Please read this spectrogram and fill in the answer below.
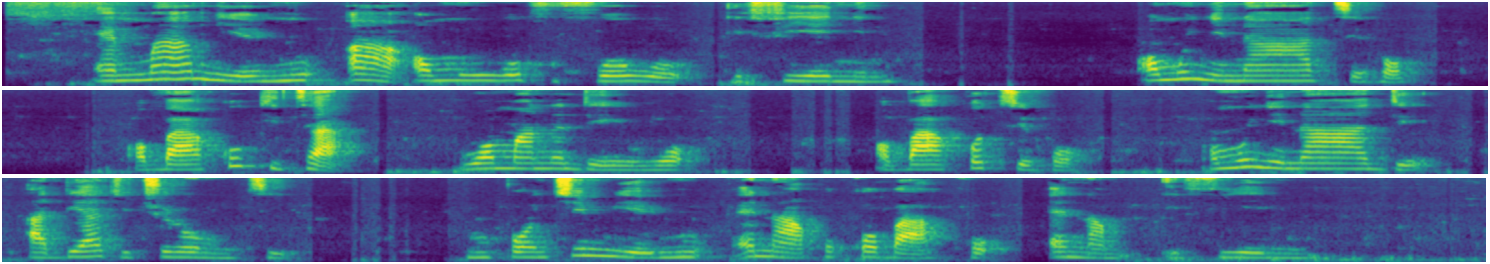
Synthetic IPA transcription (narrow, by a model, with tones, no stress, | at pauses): ɛ˨m̩˦mːãː˦mĩ˨e˨nũ˦a˦˨ɔ˦mʊ̃˦wɔ˦fu˨fu˦ɔ˦wɔ˨e˨fi˦e˦nĩ˦m | ɔ̰˦mʊ̃˦ɲĩ˨nãː˦tʰɪ˨ɦɔ˨ | ɔ̰˨baː˨kʰʊ˦kʰi˨tʰa̰˨wɔ˦mã˦nʊ̃˦dɪː˨wɔ˦ | ɔ̰˨baː˨kʰʊ˦tʰɪ˨hɔ˨ɔ˦mʊ̃˦ɲĩ˨nãː˦dɪ˨a˨dɪ˦a˦t͡ɕʰɪ˨t͡ɕʰɪ˦ɾɔ˦mũ˨tʰi˦ | m̩˨pʰɔ̃˨ɲ˨t͡ɕʰɪ˦mĩ˨e˨nũ˦ɛ˦nã˨a˨kʰʊ˦kʰɔ˦baː˨kʰʊ˦ | ɛ˦nã˨me˨fi˦e˦nĩ˦m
